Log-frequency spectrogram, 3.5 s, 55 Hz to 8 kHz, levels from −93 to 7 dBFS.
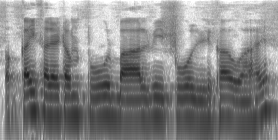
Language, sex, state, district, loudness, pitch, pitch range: Hindi, male, Uttar Pradesh, Lucknow, -16 LUFS, 125 Hz, 115-130 Hz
